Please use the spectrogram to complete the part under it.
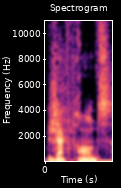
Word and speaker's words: Jacques Franz: T'as fait une vidéo et donc je pense que c'est avec Jacques Franz, je sais pas si je prononce bien. – Jacques Franz.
